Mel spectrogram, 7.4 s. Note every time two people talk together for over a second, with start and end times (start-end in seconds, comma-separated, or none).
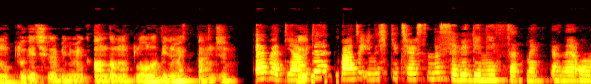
none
